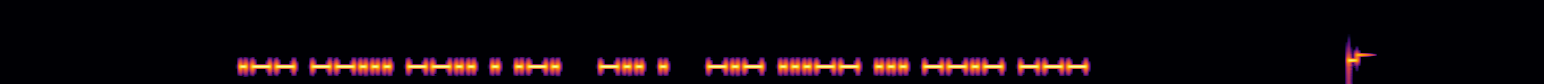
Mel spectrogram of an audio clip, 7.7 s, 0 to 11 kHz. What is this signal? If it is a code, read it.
Morse code, heard as a keyed tone, about 37 wpm, 700 Hz. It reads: W7ZER DE K3SQO
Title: USA Callsign DE Callsign - 5 Characters - 40wpm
